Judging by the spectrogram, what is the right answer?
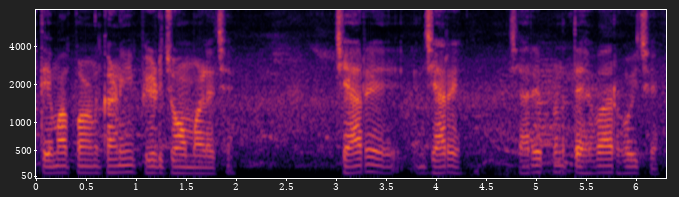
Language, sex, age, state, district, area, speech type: Gujarati, male, 18-30, Gujarat, Rajkot, rural, spontaneous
